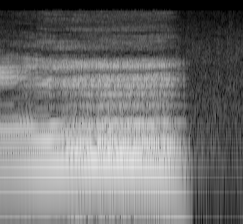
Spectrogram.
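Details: A bull elk (wapiti) lets out one steady, rich-toned bellow lasting just over a second, holding a low, buzzy pitch before sagging downward and cutting off into quiet.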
